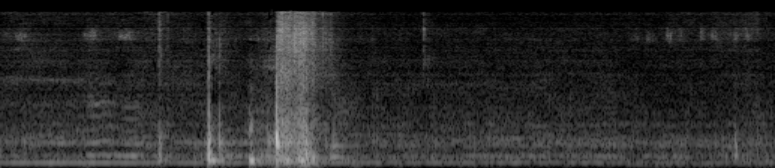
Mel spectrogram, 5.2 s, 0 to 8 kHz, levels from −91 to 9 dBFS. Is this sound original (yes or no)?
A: no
